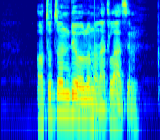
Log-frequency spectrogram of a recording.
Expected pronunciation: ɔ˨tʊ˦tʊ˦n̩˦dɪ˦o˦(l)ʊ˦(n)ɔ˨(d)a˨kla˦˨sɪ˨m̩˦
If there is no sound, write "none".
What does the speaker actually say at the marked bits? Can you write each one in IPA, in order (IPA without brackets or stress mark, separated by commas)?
l, n, n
